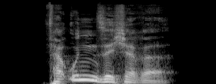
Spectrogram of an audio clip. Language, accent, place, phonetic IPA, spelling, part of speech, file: German, Germany, Berlin, [fɛɐ̯ˈʔʊnˌzɪçəʁə], verunsichere, verb, De-verunsichere.ogg
- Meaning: inflection of verunsichern: 1. first-person singular present 2. first/third-person singular subjunctive I 3. singular imperative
